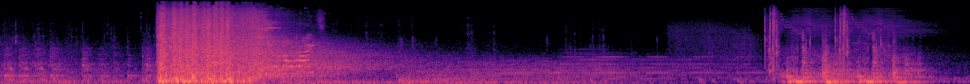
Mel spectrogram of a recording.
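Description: Gunfire in The Outer Worlds video game: a loud burst of shots early on that decays into a lingering rumble, followed later by another shorter volley, with game ambience between.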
